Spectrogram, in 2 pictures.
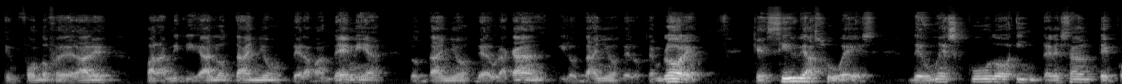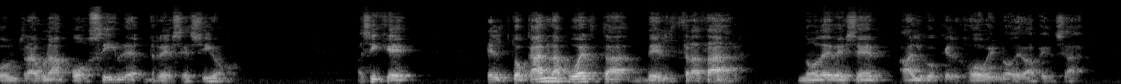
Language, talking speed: Spanish, 135 wpm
